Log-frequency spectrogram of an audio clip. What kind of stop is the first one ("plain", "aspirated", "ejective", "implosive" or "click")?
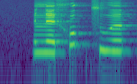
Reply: plain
